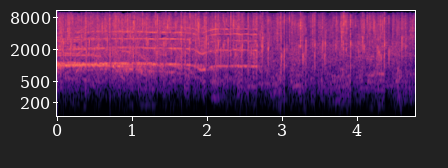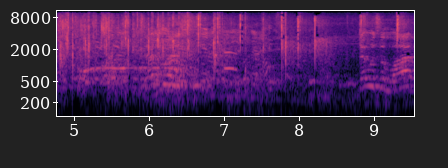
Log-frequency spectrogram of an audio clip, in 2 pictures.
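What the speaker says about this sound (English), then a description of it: "Give them a big round of applause." A school audience gives a big round of applause for 9th and 10th grade students after a liquid nitrogen demonstration, loud clapping and some cheering that fades gradually, with a few voices mixed in.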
